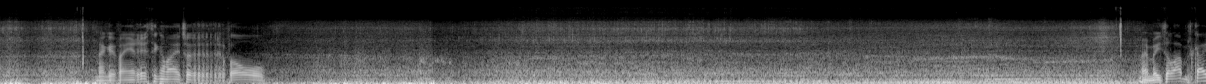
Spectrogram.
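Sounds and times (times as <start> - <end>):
wind noise on microphone: 0.0 - 8.5
motorcycle engine humming: 0.0 - 11.6.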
